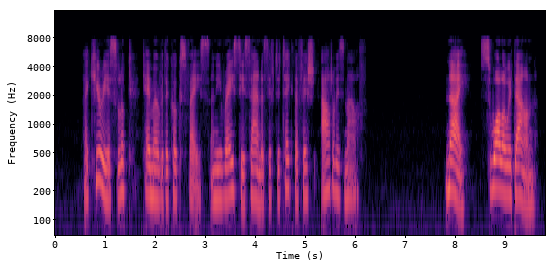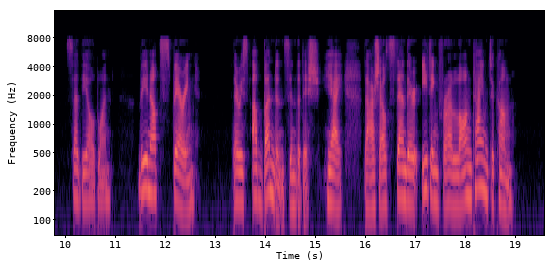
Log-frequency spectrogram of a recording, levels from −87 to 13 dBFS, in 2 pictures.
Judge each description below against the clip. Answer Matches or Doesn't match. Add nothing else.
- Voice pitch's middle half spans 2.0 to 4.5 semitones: Matches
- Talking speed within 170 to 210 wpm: Doesn't match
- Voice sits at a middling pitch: Matches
